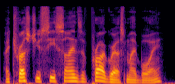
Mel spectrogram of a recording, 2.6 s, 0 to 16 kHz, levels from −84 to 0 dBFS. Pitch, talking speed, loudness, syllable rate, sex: 125 Hz, 205 wpm, -18 LUFS, 4.3 syllables/s, male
